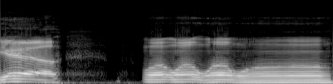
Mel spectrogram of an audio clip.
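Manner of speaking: very slow, drawn-out, deep baritone drone. Mocking the other two speakers' deeper voices: imitating a baritone voice. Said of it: "the baritone you've got going on".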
